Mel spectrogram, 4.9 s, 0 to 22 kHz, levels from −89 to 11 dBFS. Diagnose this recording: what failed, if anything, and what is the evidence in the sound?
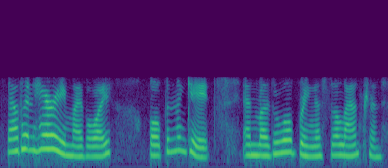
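Thin, buzzy speech throughout, nothing above 3.8 kHz: codec stage, AMR narrowband mobile coding, its few-pulse vocal-tract model starved at what fits a 7.4 kbps mode.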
